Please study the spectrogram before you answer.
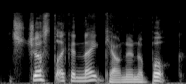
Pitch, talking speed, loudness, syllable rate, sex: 145 Hz, 290 wpm, -18 LUFS, 5.3 syllables/s, male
